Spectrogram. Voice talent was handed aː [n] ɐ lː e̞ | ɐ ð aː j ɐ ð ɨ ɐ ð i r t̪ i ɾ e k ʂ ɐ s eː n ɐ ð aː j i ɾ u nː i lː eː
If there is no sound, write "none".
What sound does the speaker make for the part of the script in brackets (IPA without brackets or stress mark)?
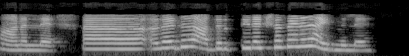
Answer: ɳ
